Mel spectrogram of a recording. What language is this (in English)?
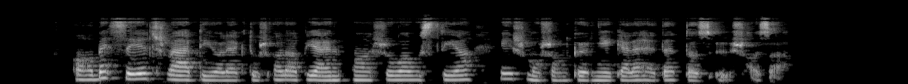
Hungarian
